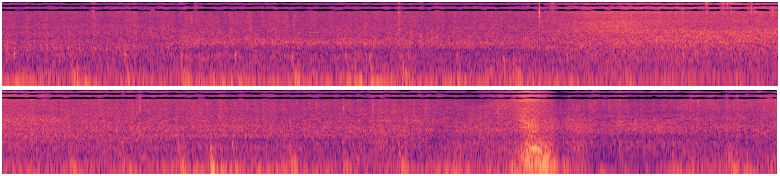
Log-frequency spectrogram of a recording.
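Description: Heavy rain drumming on a car's roof and windshield, heard from inside the car as a steady, dense rush with a deep low rumble. A short, loud knock comes just before ten seconds in.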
